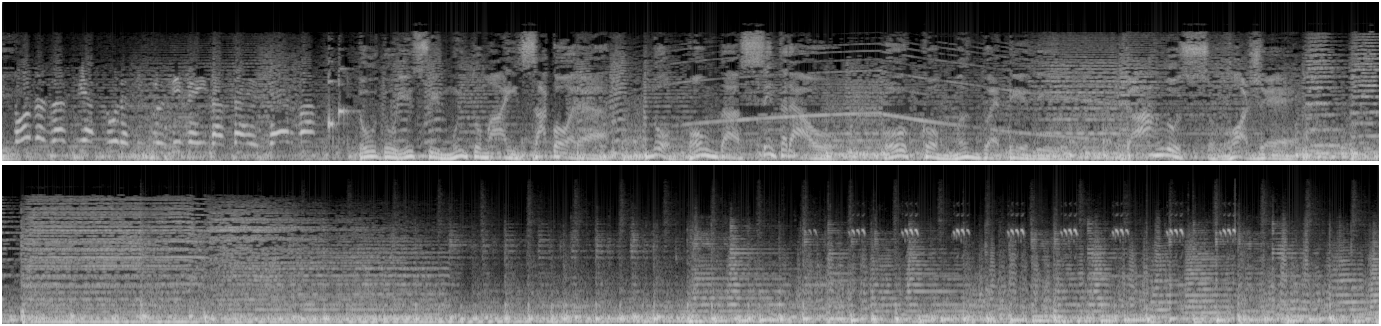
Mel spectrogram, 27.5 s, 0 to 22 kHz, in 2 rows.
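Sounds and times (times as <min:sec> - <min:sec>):
speech: 0:00.1 - 0:13.6
loud busy music: 0:00.9 - 0:27.4
cricket chirping in a radio studio: 0:21.8 - 0:26.1.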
